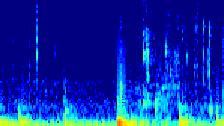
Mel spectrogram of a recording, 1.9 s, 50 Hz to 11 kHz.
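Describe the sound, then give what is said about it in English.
Someone drinks kava from a cup, with a series of soft, low gulps roughly every half second, one louder swallow in the middle, and faint wet slurping between them, quiet. “allow me to thank Benjamin Daniel Morris Chestnut the 13th for the kava I am drinking on this week's episodes.”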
